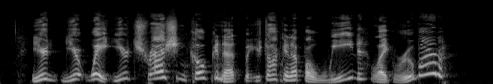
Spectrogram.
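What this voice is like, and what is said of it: Voice rising high in pitch. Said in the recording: “See how high my voice got? ... my voice went up here”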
